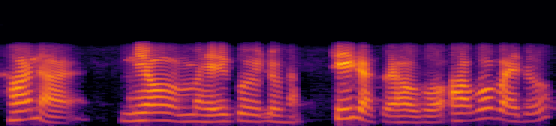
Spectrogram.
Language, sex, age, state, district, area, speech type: Assamese, female, 60+, Assam, Tinsukia, rural, conversation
